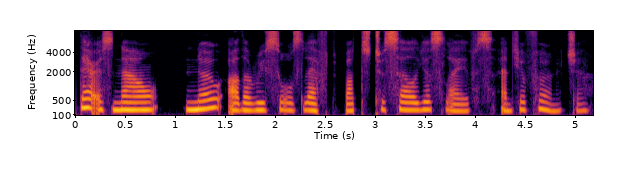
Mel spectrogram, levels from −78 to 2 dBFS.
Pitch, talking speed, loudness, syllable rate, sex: 210 Hz, 175 wpm, -20 LUFS, 4.8 syllables/s, female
